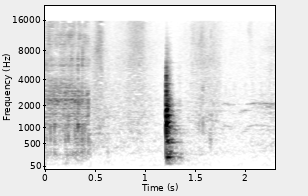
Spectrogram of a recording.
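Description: A cup knocks down on a table.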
